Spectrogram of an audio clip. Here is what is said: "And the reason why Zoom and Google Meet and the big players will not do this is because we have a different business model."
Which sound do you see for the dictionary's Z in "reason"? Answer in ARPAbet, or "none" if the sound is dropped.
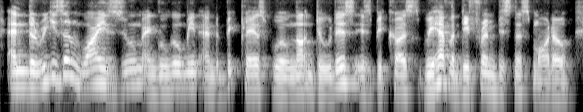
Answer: Z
